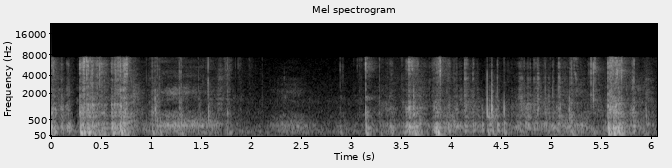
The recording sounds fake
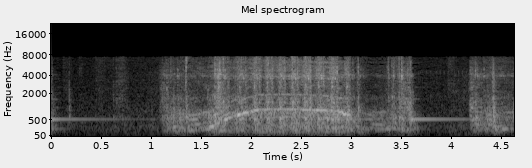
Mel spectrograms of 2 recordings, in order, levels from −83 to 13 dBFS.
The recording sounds real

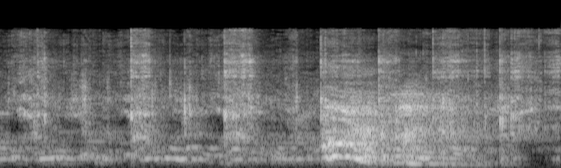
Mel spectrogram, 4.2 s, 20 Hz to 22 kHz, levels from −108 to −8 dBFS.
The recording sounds real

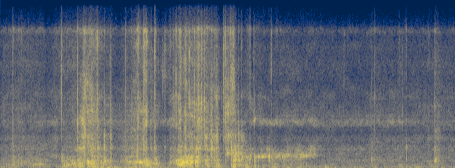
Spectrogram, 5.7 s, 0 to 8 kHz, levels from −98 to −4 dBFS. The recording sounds fake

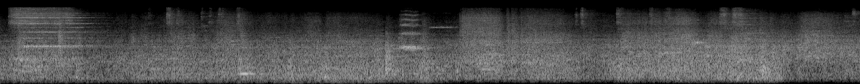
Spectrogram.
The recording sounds fake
